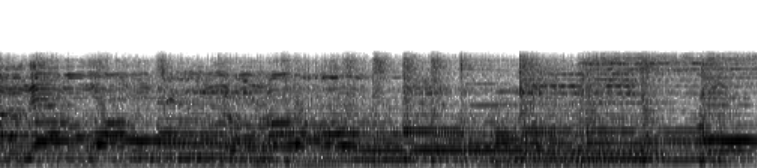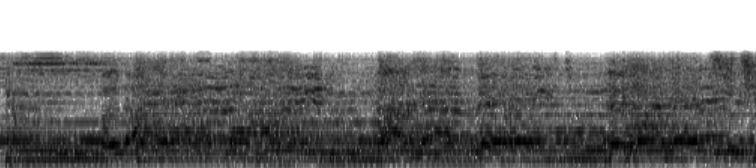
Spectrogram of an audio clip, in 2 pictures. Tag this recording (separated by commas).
Music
